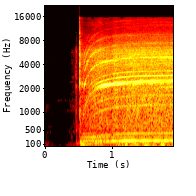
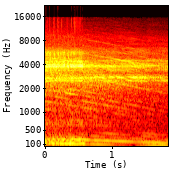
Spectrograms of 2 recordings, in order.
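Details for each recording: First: Mixer grinder motor after the bush was replaced and the bolts tightened: spins up fast to a smooth, steady high whine with no rattle or scraping; it now runs clean and healthy. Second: Mixer grinder motor running at steady speed before repair: loud, harsh high-pitched roar with a rough, buzzy edge; the worn motor bush needs replacing.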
